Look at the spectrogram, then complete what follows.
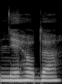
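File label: "nehoda", Slovak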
